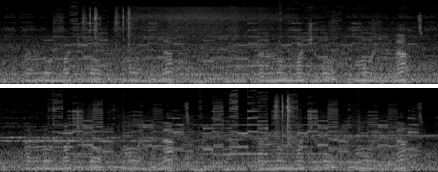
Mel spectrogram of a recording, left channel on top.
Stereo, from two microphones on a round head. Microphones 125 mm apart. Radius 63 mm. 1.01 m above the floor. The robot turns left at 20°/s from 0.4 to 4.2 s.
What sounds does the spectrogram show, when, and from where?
0.2 s a woman speaking: 95° right; by 2.5 s 135° right
2.6 s a woman speaking: 175° right; by 4.3 s 150° left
